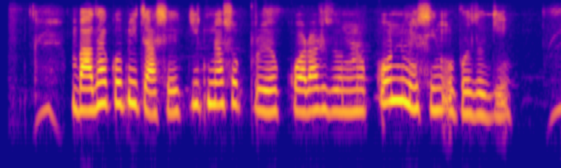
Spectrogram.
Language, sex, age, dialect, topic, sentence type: Bengali, female, 18-24, Rajbangshi, agriculture, question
